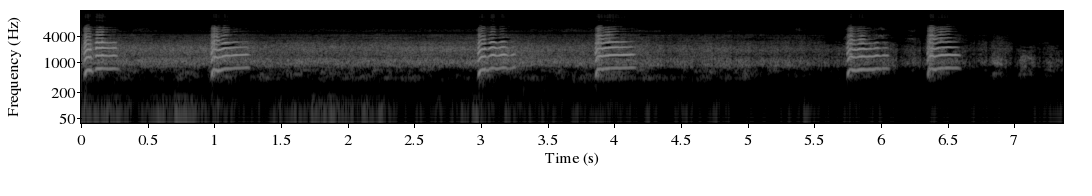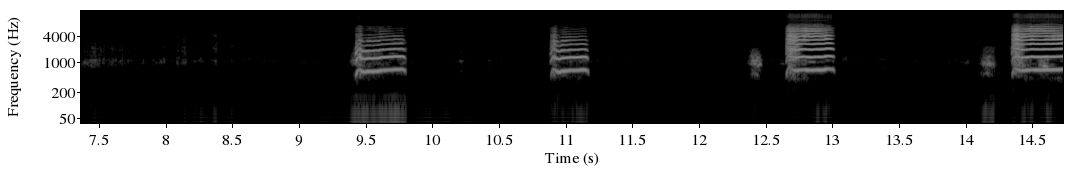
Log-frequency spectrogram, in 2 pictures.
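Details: Australian magpie chicks in a Melbourne nest, filmed by nestcam at feeding time on 23 September 2022, beg for food with short, harsh, harmonic squawks in uneven bursts, about one every two seconds, over a steady hiss that fades halfway.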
